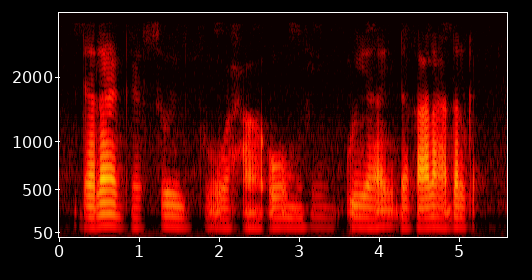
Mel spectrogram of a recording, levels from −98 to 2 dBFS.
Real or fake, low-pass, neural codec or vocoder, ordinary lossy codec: real; 3.6 kHz; none; none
